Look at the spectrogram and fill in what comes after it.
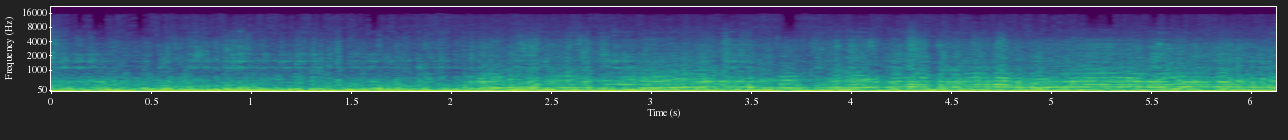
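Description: Renault Clio 1.8 16V's four-cylinder engine, heard from inside the car while it is driven hard on a rally stage. The engine note is weak just after the start, then rises sharply about two seconds in and holds high revs, over heavy road noise.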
